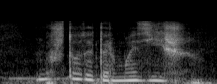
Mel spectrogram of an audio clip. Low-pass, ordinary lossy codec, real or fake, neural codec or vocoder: none; none; fake; codec, 16 kHz, 4 kbps, FunCodec, trained on Chinese and English, 50 frames a second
